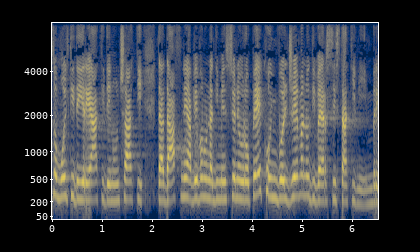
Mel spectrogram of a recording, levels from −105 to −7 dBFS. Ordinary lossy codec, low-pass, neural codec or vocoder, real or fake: none; none; none; real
